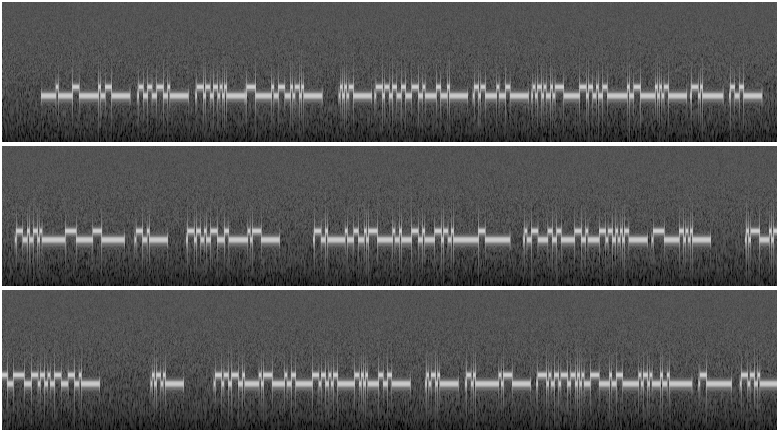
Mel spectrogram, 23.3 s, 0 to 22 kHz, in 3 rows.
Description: TTY/TDD text telephone tones (45.45 baud Baudot), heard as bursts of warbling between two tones, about 400 Hz shift, 1600 Hz centre. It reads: MAIN ROADS INCLUDE WASHINGTON AVENUE, MAIN STREET AND NEW BRIDGE ROAD. …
